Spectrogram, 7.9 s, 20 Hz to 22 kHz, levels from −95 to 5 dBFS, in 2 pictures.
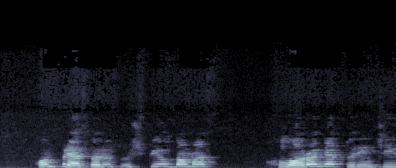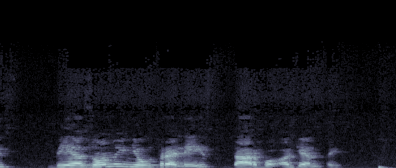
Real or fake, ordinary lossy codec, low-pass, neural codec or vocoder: real; MP3, 64 kbps; 19.8 kHz; none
